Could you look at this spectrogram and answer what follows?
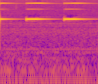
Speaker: As you can hear the beeping sound, that is a warning buzzer letting you know your jacks are down, so you don't accidentally drive away with your jacks extended.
